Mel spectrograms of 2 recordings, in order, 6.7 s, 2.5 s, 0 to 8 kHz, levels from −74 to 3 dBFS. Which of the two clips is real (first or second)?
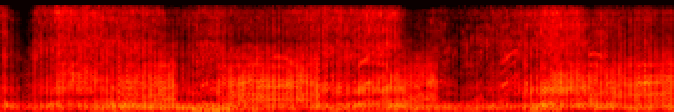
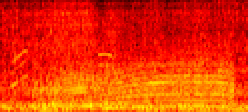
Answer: second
